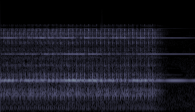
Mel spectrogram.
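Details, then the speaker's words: Western Electric rotary desk Princess telephone, checkout after repair, rung from the analyzer since the bell was one of the faults: bright, steady metallic ring about two seconds, clear and even; bell ringer working normally. "We're going to use the analyzer, but we're going to let it ring a few times because that was one of the issues, the bell."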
